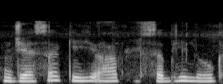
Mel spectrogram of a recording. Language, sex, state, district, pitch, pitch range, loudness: Hindi, male, Himachal Pradesh, Shimla, 155 Hz, 150-170 Hz, -16 LUFS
